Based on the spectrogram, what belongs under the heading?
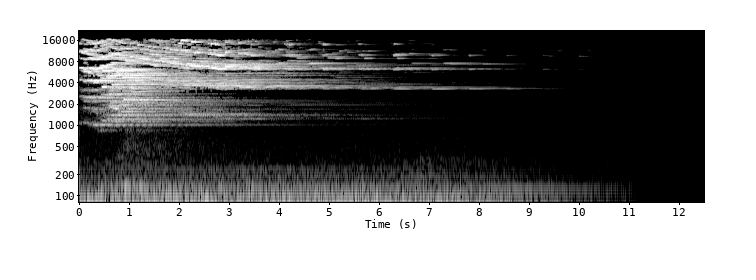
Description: Окунитесь в мир необычных звуков: здесь собраны записи шорохов, оседания и движения пыли.
Звук космической пыли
